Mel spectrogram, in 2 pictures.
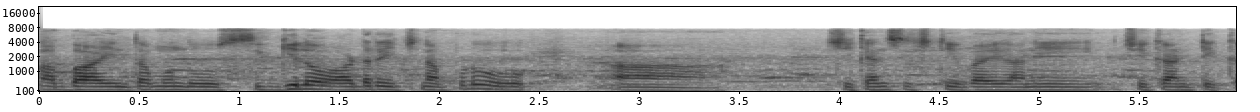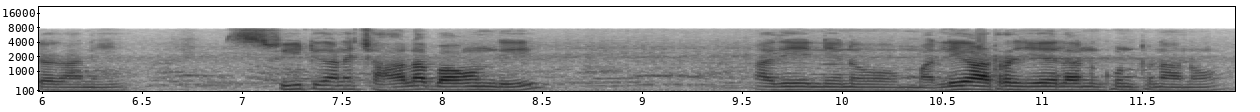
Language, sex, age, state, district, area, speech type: Telugu, male, 45-60, Telangana, Ranga Reddy, urban, spontaneous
